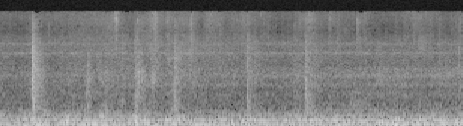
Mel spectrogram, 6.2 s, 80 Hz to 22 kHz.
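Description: Inside the passenger car of an ÖBB class 4020 electric multiple unit under way: a steady low rumble of running gear, with irregular sharp clacks of the wheels over the track about once a second.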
